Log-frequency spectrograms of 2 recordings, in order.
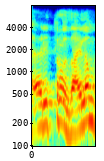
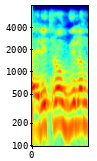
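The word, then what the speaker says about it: Erythroxylum: तो अब आप इसको चाहे एरथ्रोजाइलम पढ़ो या एरथ्रोजिलम पढ़ो एक ही बात है।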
